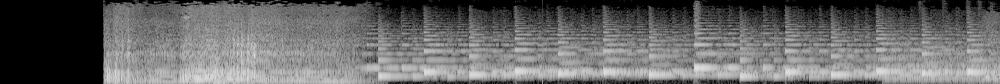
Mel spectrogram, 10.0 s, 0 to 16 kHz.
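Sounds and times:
revving engine-like sound effect: 1.0 - 3.7
keyboard music notes: 1.8 - 10.0.

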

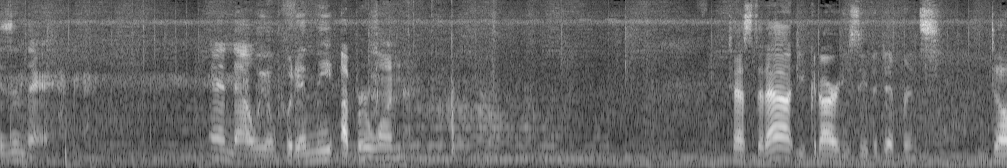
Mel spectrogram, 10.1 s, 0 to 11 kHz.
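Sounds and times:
lawnmower engine running: 0.0 - 10.0.

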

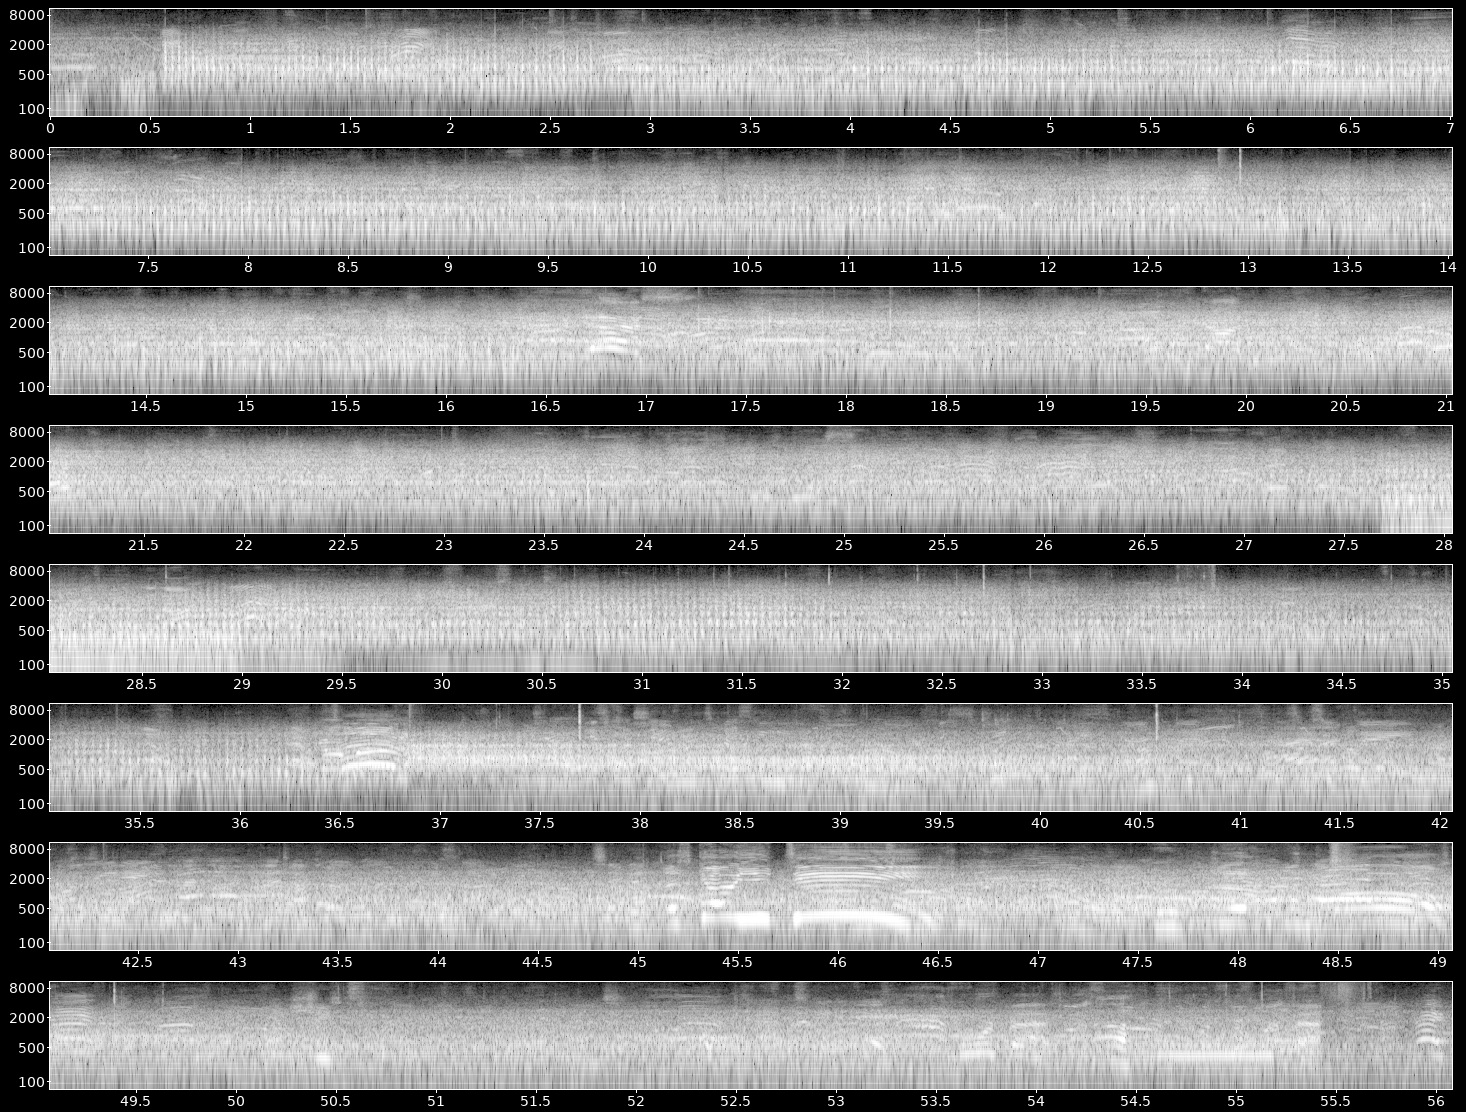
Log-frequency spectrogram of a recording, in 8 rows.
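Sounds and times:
mechanical engine drone: 27.7 - 32.0, 36.8 - 41.4
people shouting: 45.2 - 46.6.

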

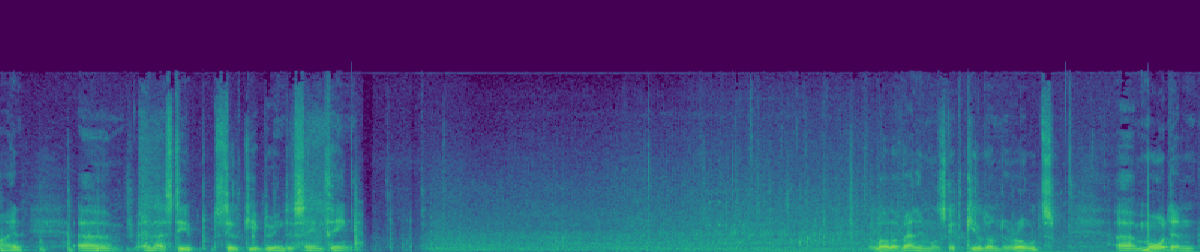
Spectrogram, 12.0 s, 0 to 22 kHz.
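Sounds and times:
tyres and engine hiss: 1.4 - 1.9, 4.2 - 11.4.

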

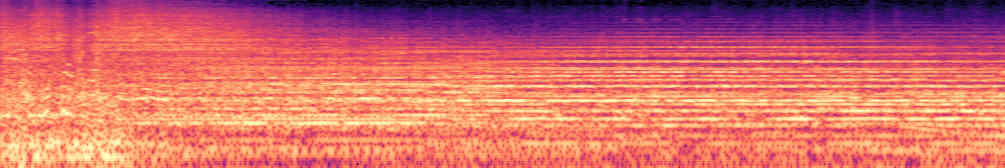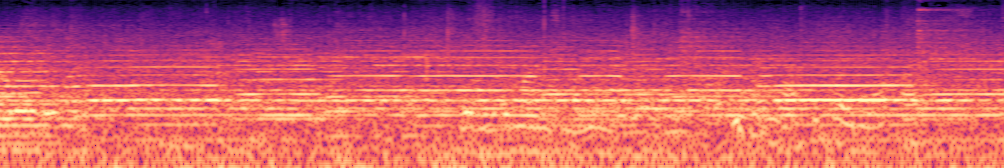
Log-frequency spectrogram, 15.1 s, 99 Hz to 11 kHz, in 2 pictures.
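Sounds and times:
marching band brass chords: 0.0 - 15.0.

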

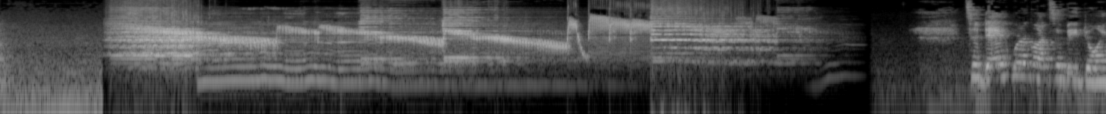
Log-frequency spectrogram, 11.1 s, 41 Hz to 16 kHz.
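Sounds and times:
intro music with pitch sweeps: 1.0 - 8.6.

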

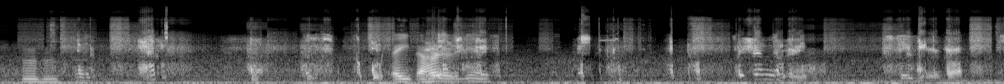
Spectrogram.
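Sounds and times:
bursts of static: 0.0 - 10.0
low hum: 0.0 - 10.0
snatches of broadcast voices: 0.2 - 10.0.

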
